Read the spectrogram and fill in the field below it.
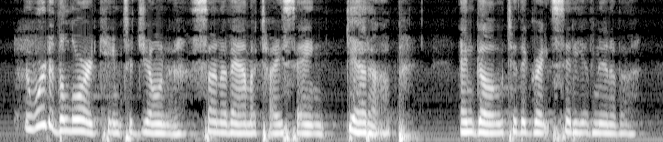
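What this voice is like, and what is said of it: Rough, unsteady voice from illness. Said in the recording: “I'm just recovering from the creeping crud that's been going around, so my voice is kind of iffy”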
